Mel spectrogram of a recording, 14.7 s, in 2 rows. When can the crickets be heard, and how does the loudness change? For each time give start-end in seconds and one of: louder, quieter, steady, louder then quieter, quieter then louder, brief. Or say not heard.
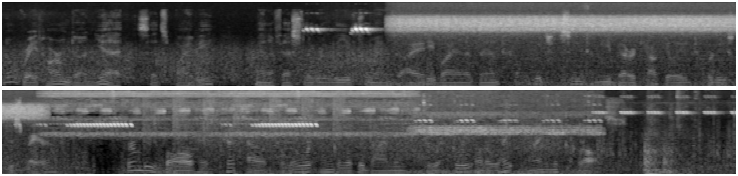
3.0-14.6 steady.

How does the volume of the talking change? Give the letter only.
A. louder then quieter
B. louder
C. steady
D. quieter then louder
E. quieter
C.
